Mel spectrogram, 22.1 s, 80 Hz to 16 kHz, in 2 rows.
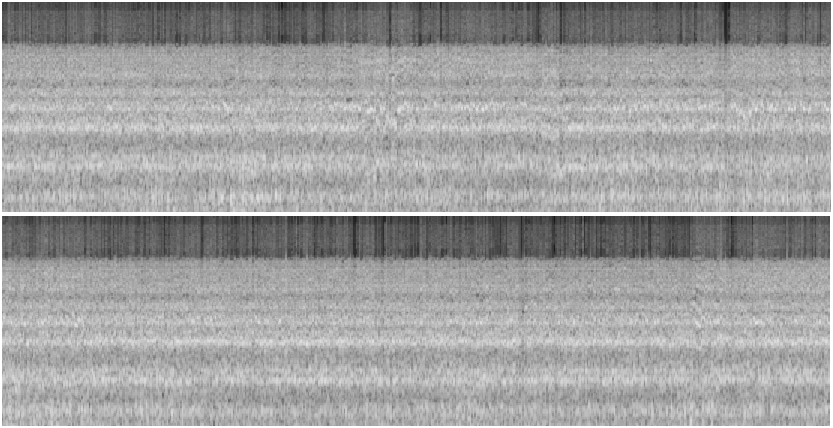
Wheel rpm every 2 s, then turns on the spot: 230, 230, 230, 220, 230, 230, 230, 240, 230, 230, 230.
none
